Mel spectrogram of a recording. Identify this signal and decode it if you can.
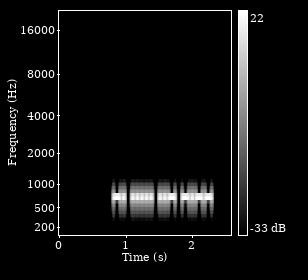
Morse code, heard as a keyed tone, about 36 wpm, 700 Hz. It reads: N5UY
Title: USA Call Signs - 4 Characters - 2x Character Spacing - 35wpm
